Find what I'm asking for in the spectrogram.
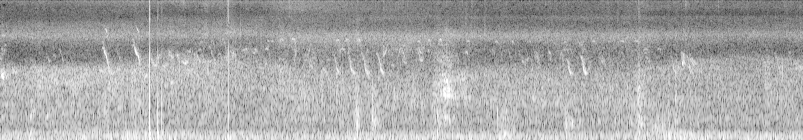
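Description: Chicks on a poultry farm huddle together after a typhoon, giving faint high peeps and soft clucks scattered over quiet background noise.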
